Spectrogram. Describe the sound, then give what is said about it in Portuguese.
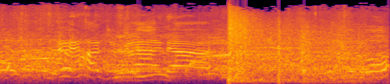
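A single sharp explosive bang from bombs and gunshots fired to disperse a protest crowd breaks through loud, continuous talking and crowd noise. “Agora eles conseguiram dispersar mesmo. Soltaram muitas bombas, muitos tiros.”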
